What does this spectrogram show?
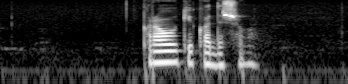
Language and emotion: Russian, neutral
